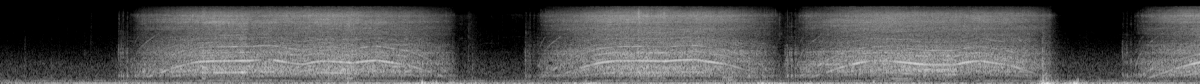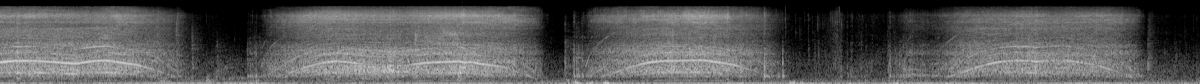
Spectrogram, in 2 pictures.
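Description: Makita top-handle battery chainsaw whining in seven trigger bursts of two to three seconds each, with short pauses between them. Its pitch rises and dips within each burst.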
